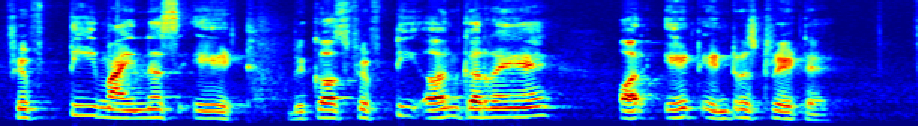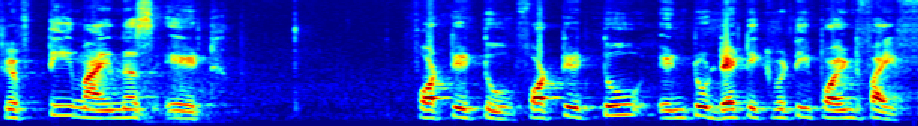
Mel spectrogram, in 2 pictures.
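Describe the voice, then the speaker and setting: Man teaching a live class, somewhat high voice, drills numbers in rhythm, teases students. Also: darkish tone. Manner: drills sums aloud in a repeated rhythm; teasing, calls on students by name. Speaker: finance teacher.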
